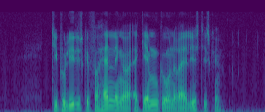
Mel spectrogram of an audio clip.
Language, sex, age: Danish, male, 22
